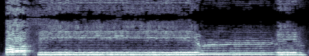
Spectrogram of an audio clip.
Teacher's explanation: الحروف المقطعه بتتقري كلها كل واحد مفصل. الطا بتتمد حرفين السين بتتمد سته حركات واخرها نون ساكنه وتضغم مع الميم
